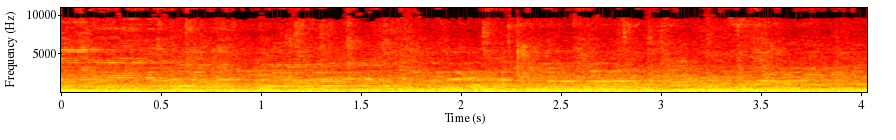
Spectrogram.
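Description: Casino floor ambience: electronic jingles and tones from many slot machines over steady background music, with an indistinct murmur of voices.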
